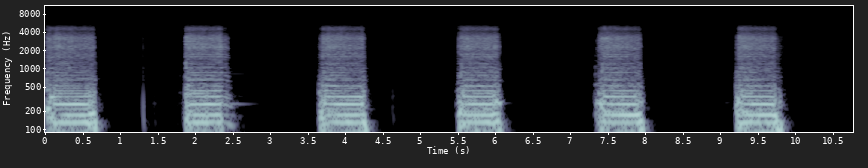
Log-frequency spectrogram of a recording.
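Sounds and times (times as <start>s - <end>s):
neon guitar stops: 0.0s - 0.8s, 1.8s - 2.7s, 3.6s - 4.4s, 5.5s - 6.2s, 7.4s - 8.1s, 9.2s - 10.0s.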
